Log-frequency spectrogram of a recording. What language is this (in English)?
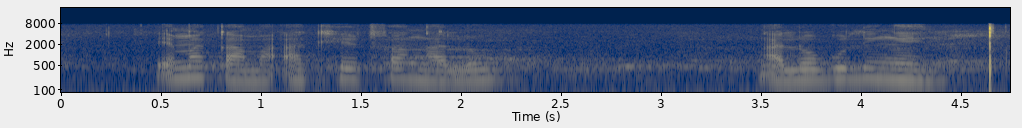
Swati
